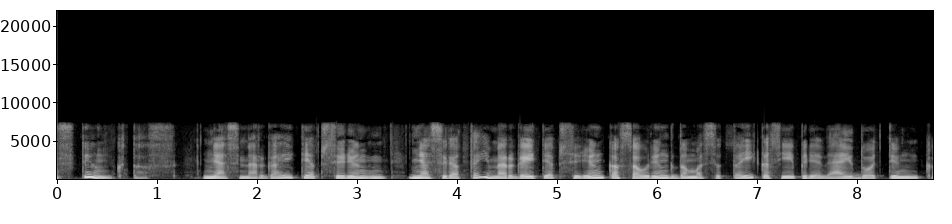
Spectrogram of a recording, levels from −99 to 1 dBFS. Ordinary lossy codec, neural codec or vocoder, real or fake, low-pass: AAC, 64 kbps; codec, 16 kHz, 4 kbps, FunCodec, trained on Chinese and English, 50 frames a second; fake; 7.2 kHz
